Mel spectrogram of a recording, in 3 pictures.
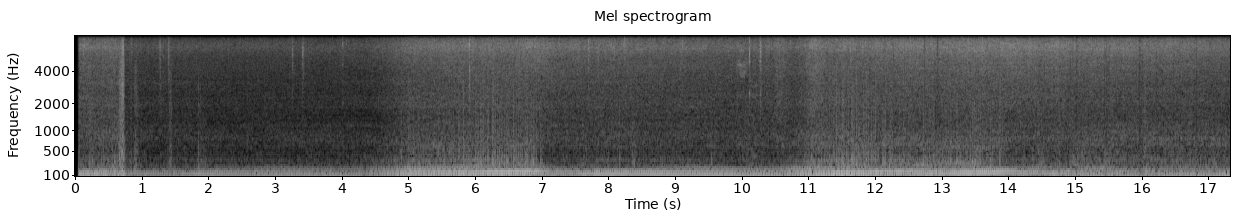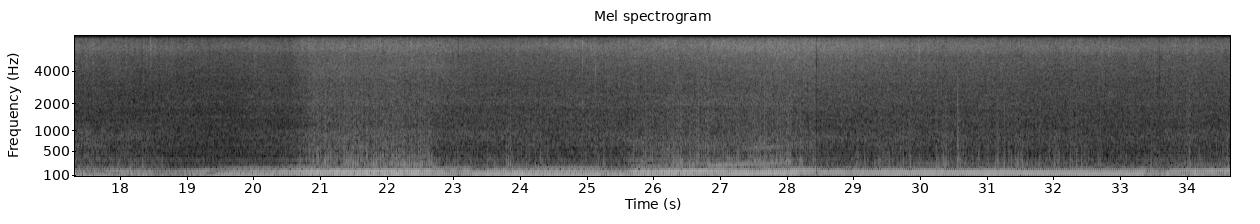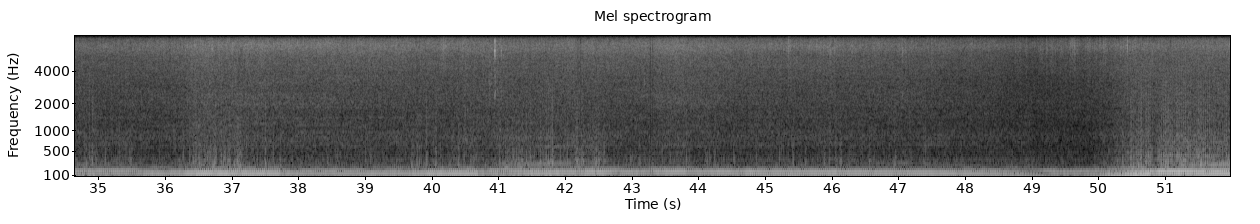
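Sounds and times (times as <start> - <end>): car engine accelerating: 0.0 - 51.9.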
